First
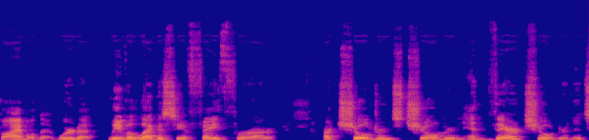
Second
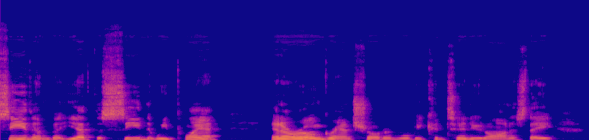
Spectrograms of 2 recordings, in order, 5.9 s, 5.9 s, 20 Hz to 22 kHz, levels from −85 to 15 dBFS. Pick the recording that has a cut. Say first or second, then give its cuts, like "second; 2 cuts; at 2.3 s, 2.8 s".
first; 1 cut; at 1.0 s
